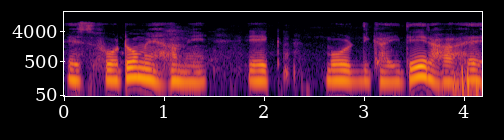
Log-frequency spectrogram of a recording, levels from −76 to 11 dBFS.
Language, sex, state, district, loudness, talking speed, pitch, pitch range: Hindi, male, Himachal Pradesh, Shimla, -18 LUFS, 145 wpm, 140 Hz, 130-145 Hz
